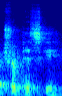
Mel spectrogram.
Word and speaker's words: Trubisky: The issue with Trubisky. No, you said it right. Trubisky.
